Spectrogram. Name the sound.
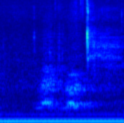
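neighbors' dogs barking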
